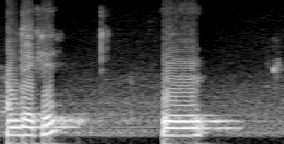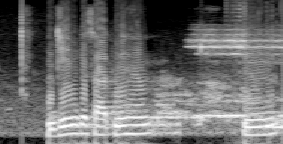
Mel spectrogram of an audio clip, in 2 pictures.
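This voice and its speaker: A man's voice: mid-range voice, warm tone, lo-fi sound. A man teaching an alphabet lesson step by step, patiently repeating each sound and checking that the learner follows.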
